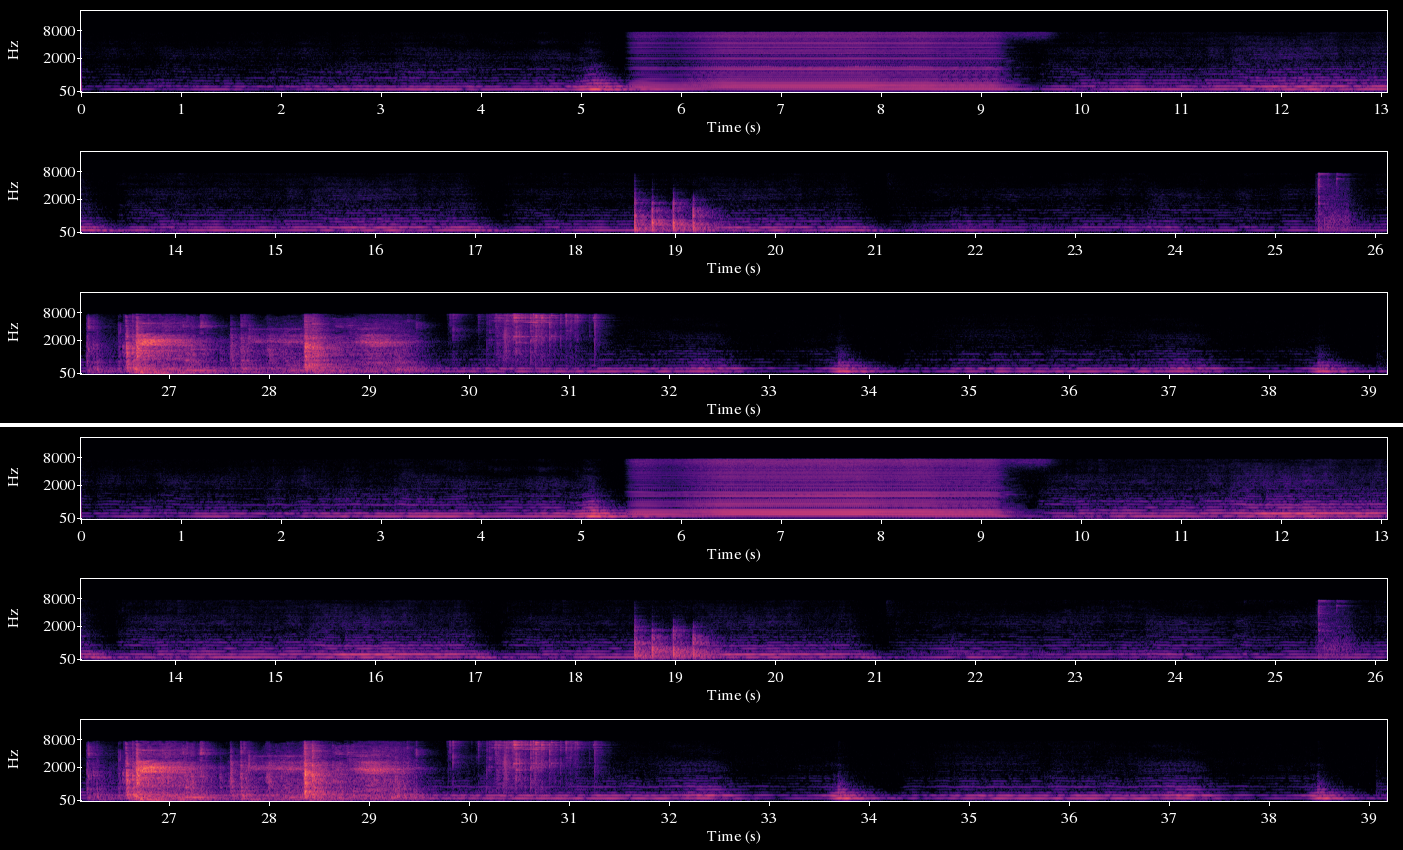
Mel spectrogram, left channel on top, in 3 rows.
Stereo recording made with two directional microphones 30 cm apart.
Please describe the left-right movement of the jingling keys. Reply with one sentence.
In this clip you hear the jingling keys move from left to right and back again.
